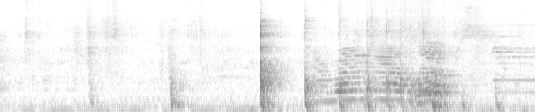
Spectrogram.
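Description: Small clicks and a sharp knock from handling a Christmas ornament, a brief voice, then near the end an electronic musical ornament starts sounding steady electronic tones.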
